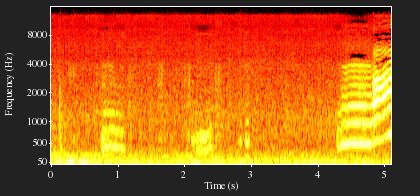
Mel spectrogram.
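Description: Cat meowing: a few soft, short meows, then one long, loud meow that starts about four seconds in and rises in pitch.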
